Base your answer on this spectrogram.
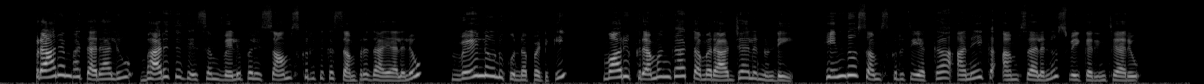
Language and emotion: Telugu, neutral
